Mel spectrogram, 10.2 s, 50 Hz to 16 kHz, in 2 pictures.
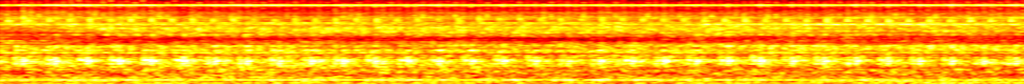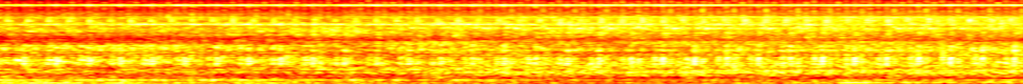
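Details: Idling 2002 Toyota Corolla S with 1ZZ-FE petrol engine: steady light ticking about three clicks a second; owner asks what the ticking or clicking is.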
